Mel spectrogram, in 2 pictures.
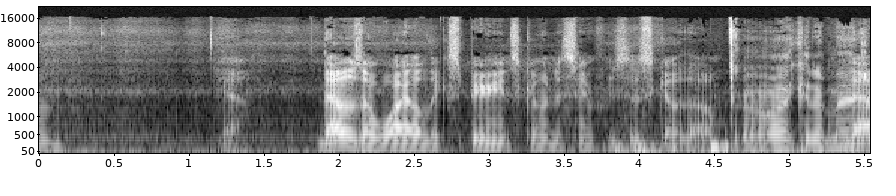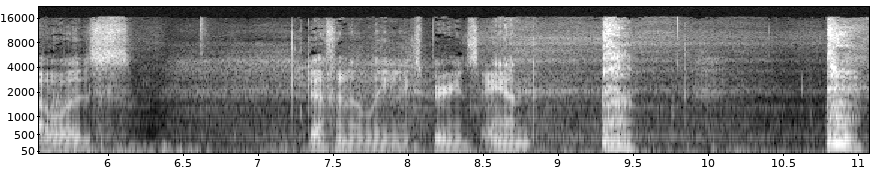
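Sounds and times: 
faint low murmur: 0.0 - 11.0
speech: 1.2 - 6.2, 7.3 - 9.6
person coughing: 9.3 - 9.6, 10.8 - 11.0.

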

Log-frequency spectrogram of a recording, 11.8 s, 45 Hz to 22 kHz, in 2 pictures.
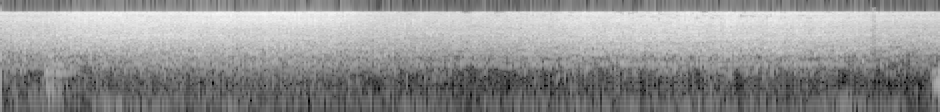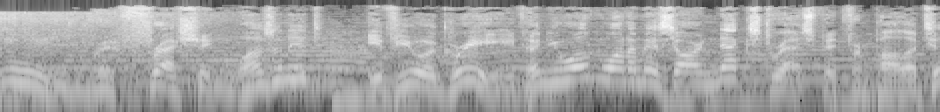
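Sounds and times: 
bacon sizzling in a pan: 0.0 - 7.1
speech: 5.8 - 11.7.

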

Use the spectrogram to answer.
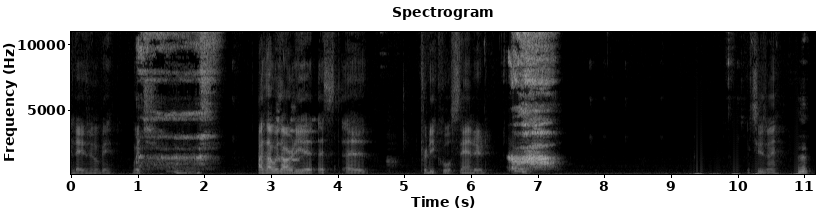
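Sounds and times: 
speech: 0.0 - 2.2, 2.8 - 4.5, 5.2 - 6.8, 10.2 - 11.1
breathy yawn: 1.0 - 2.2, 6.5 - 7.4.

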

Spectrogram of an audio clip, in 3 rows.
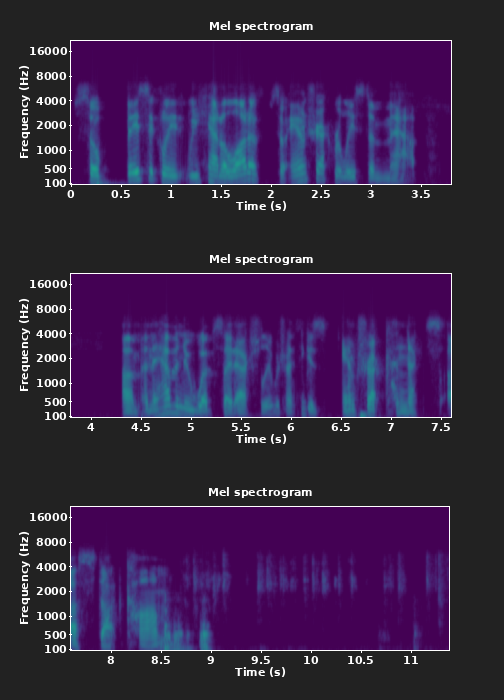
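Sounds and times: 
speech: 0.2 - 3.6, 4.3 - 9.2
fingers typing on a computer keyboard: 8.9 - 11.3.

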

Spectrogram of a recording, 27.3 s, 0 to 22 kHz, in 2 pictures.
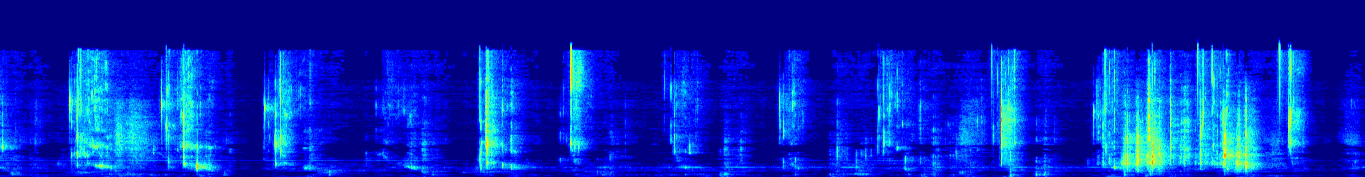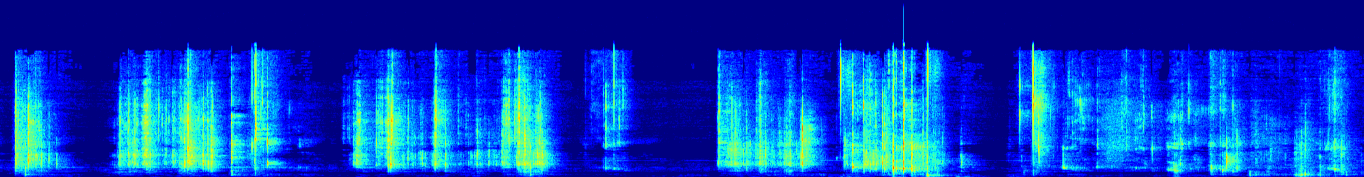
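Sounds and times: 
dry crunching and biting of hard sugar candies: 0.7 - 3.1, 6.7 - 13.0, 13.8 - 20.0, 20.8 - 27.2.

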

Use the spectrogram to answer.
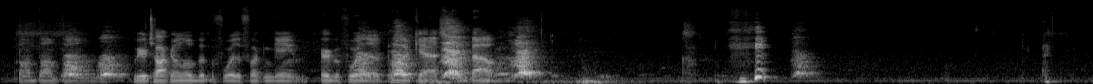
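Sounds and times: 
speech: 0.2 - 5.4, 7.4 - 7.8
dog yelping: 0.6 - 1.3, 3.6 - 5.5, 7.9 - 8.3.

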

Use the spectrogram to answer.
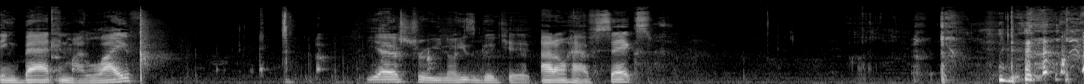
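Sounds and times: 
speech: 0.0 - 1.5, 3.7 - 6.6, 9.4 - 10.7
person coughing after choking on vape pen smoke: 9.1 - 10.8.

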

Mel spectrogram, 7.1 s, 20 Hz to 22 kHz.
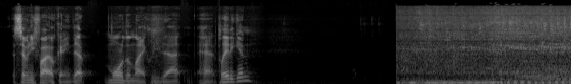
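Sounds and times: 
speech: 0.2 - 3.2
1975 Chevy K10 truck engine starting and rumbling: 5.0 - 7.1.

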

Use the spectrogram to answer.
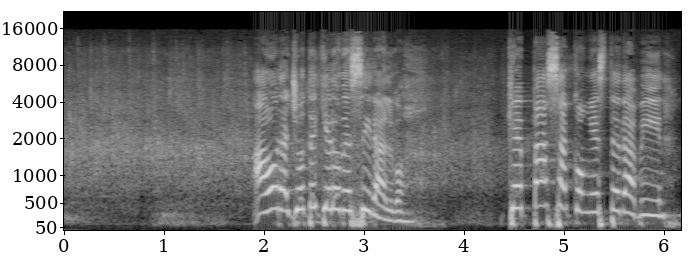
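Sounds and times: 
audience applause: 0.0 - 4.5
speech: 1.9 - 3.6, 4.4 - 6.1.

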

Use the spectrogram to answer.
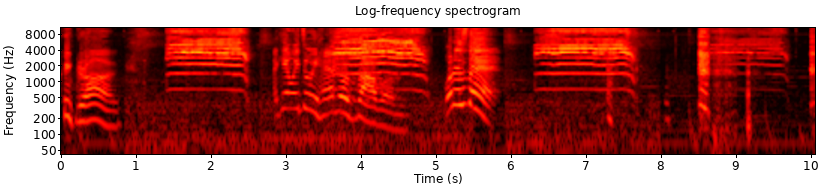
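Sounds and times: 
speech: 0.0 - 1.1, 2.9 - 5.9, 7.3 - 7.5
cat meowing from a played video: 1.4 - 2.6, 3.6 - 4.9, 6.3 - 7.7, 8.9 - 9.8.

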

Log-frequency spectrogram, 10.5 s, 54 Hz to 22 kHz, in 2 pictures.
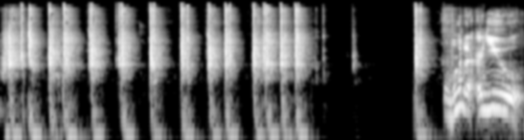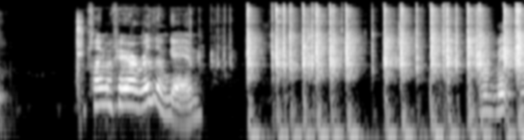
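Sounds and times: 
rapid loud typing on a computer keyboard: 0.0 - 4.4, 7.2 - 10.4
speech: 4.4 - 5.4, 6.2 - 7.4, 10.1 - 10.4.

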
